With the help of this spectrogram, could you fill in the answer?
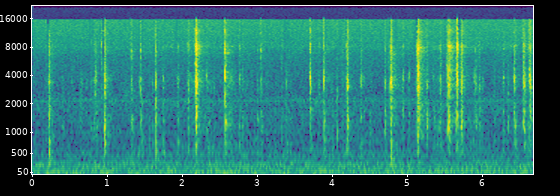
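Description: Fingertips type on a full-size plastic MSI backlit membrane keyboard. Brief, bright key taps land at an irregular pace over a steady low background rumble, with a few harder strokes standing out.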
